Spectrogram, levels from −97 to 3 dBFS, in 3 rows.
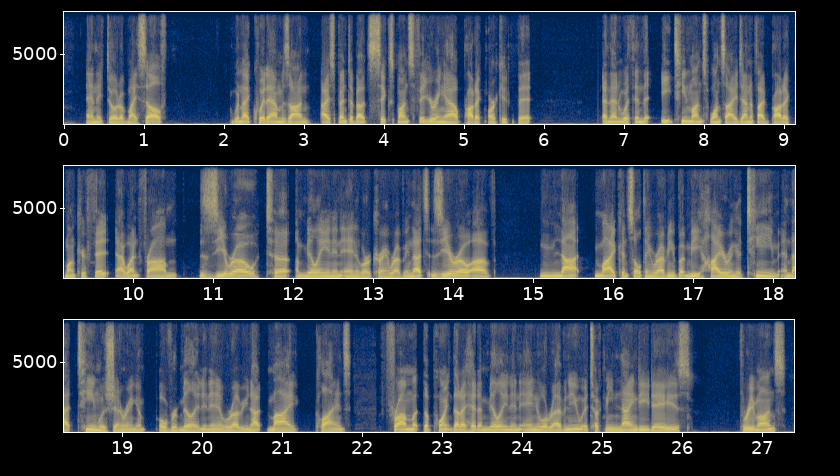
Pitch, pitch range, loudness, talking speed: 115 Hz, 105-120 Hz, -17 LUFS, 185 wpm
